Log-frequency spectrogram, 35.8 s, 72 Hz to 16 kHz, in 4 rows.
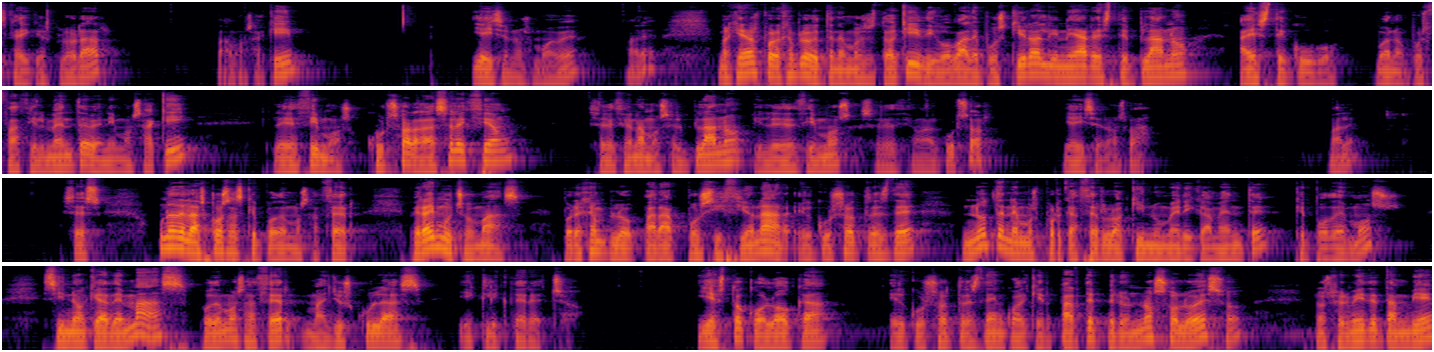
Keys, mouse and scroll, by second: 1.0 click, 3.8 click, 4.1 g, 4.7 click, 9.6 shift+s, 11.7 click, 13.2 shift+s, 14.6 click, 17.5 click, 18.3 g, 18.3 click, 29.9 shift+right click.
